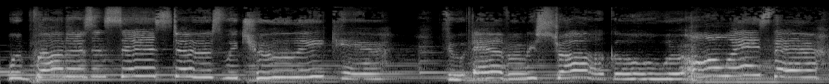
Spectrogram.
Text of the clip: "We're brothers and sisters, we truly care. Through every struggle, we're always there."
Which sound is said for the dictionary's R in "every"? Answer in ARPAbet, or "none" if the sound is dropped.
W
